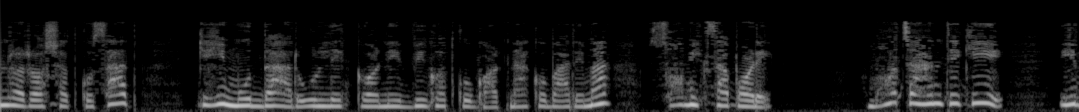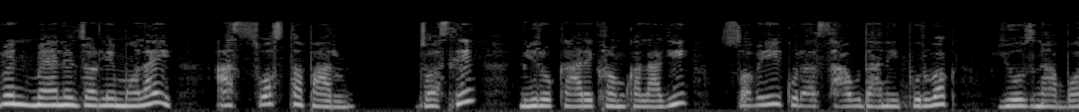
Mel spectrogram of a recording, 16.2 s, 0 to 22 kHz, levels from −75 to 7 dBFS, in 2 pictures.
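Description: The speech sounds dull and smeared from start to finish, with a warbling, fizzy texture on sibilants and held sounds, plainly audible throughout. This is likely AAC compression at a low bitrate, consistent with about 32 kbps AAC-LC, lowering the cut-off and leaving spectral holes.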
